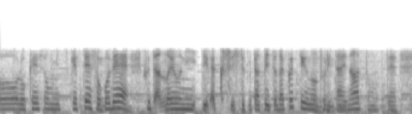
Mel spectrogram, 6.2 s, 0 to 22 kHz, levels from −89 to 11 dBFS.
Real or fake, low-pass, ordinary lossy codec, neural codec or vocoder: real; 3.6 kHz; none; none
